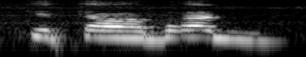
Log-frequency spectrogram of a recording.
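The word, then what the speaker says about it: كتابًا: So note that a noun with a tanween in the accusative case takes an alif, which is not pronounced. For example, kitabun, kitabin, kitaban. And here alif is silent.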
